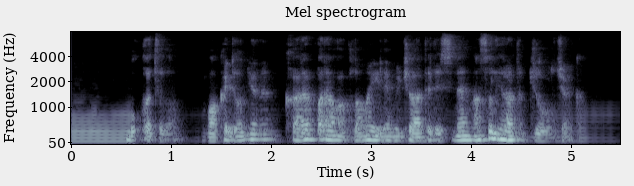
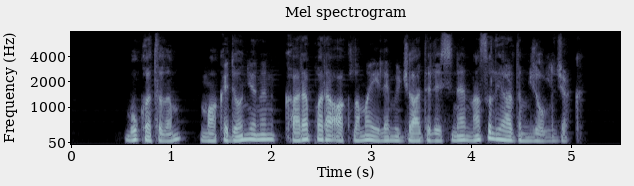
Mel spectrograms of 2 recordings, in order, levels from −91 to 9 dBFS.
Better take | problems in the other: second | noise reduction (neural mask model DeepFilterNet 3)

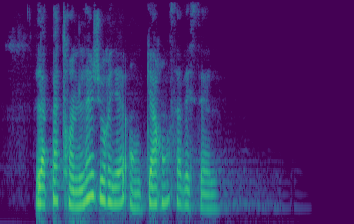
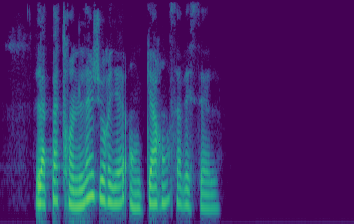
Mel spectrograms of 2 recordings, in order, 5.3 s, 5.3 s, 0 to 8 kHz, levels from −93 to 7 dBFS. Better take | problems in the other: second | room echo; dies away in 0.4 s

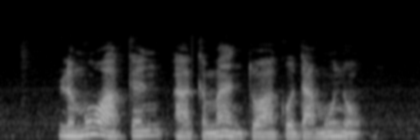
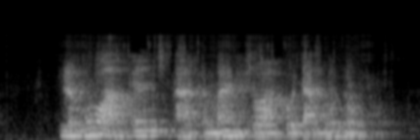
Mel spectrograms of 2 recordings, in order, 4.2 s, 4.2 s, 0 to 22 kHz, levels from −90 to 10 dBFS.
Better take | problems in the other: first | noise reduction (neural separator model SepFormer DNS4)

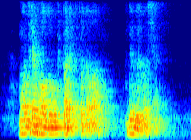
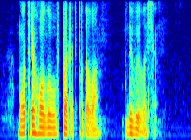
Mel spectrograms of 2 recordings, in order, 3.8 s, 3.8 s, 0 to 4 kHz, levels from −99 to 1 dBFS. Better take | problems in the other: second | room echo; dies away in 0.9 s

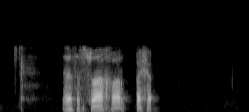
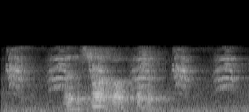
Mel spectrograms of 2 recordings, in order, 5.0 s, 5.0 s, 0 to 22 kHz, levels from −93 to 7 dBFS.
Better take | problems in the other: first | background sound (Bird); 5 dB below the speech // room echo; dies away in 1.2 s

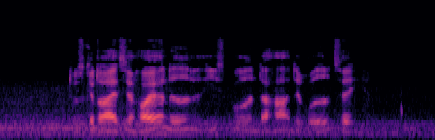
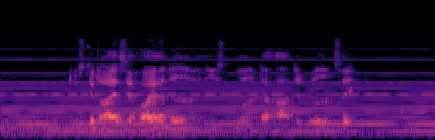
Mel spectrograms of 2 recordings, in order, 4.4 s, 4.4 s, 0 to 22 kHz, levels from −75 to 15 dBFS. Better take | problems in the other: first | background sound (Organ); 10 dB below the speech // room echo; dies away in 0.3 s

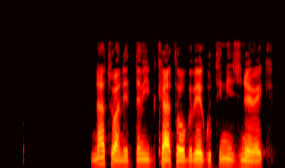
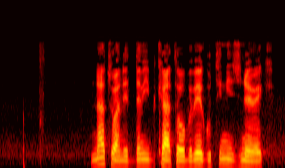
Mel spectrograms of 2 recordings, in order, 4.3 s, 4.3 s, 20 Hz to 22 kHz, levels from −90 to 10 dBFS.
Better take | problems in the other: second | noise reduction (neural mask model Resemble Enhance denoiser)

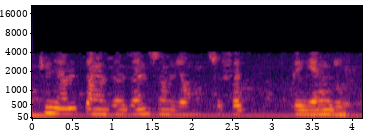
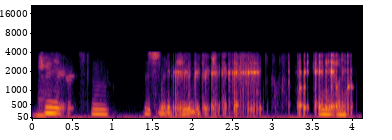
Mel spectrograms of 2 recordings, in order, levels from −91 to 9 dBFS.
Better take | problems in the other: first | noise reduction (neural diffusion model UNIVERSE++)

